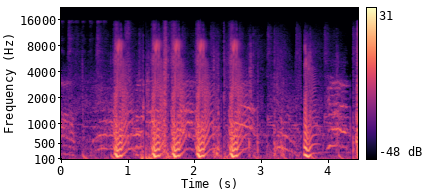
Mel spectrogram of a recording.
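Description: A quick run of about six dubbed-in fart sound effects with bending pitch, over music.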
